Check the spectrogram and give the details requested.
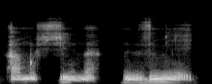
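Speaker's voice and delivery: ordinary delivery, nothing marked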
